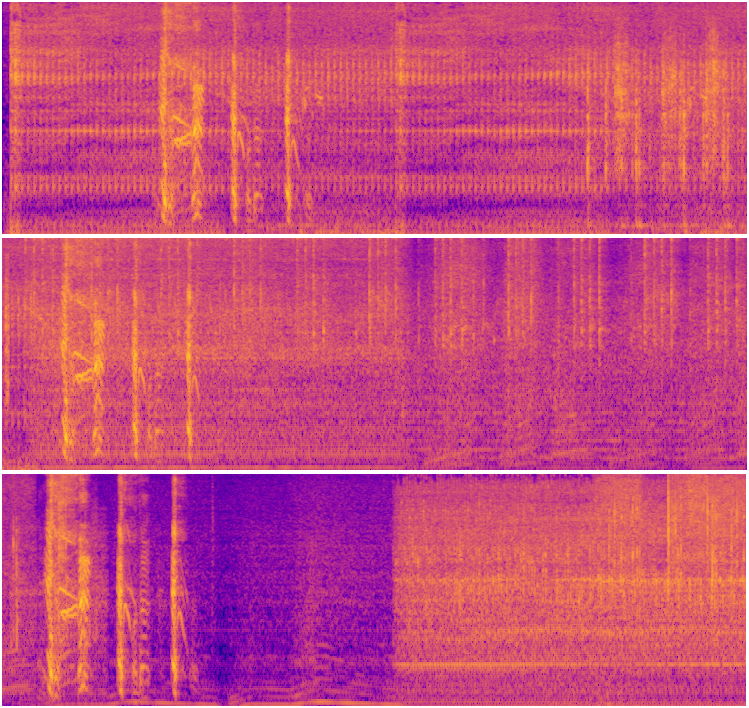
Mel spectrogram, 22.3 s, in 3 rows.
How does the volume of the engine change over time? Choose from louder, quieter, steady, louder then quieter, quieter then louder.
quieter then louder.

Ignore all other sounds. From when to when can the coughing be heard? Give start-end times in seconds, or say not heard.
1.5-3.1, 8.0-9.4, 15.2-16.7.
